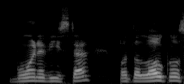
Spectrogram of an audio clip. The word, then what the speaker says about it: Buena Vista: when i call buena vista buena vista properly pronounced buena vista but the locals call it buena vista because we're weird and local like that so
